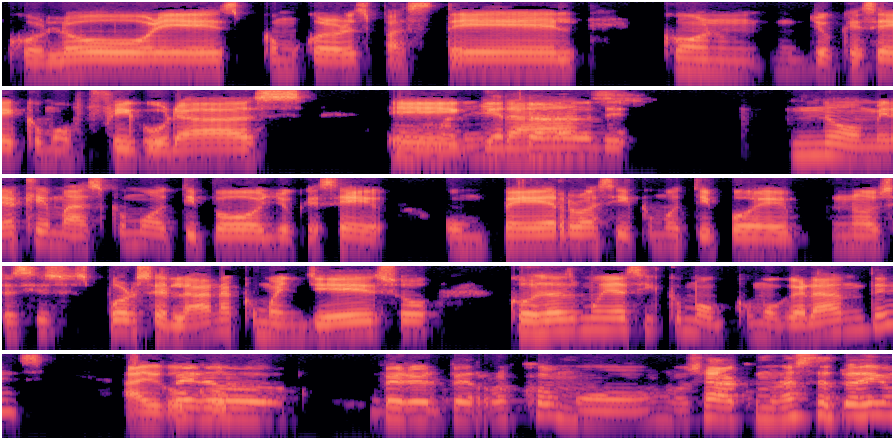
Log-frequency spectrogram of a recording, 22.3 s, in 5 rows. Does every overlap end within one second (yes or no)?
no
